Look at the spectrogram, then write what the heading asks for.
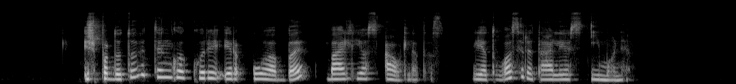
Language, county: Lithuanian, Kaunas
